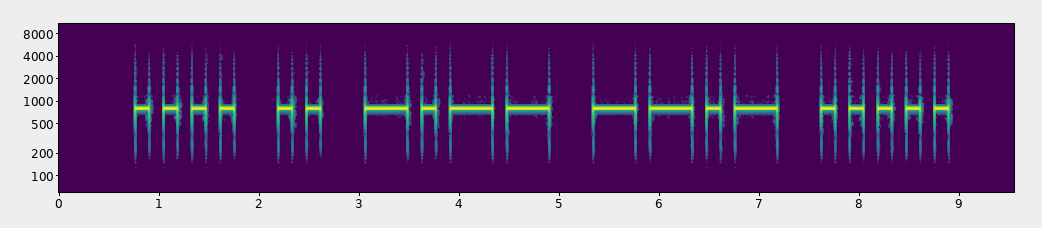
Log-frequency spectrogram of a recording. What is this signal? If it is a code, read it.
Morse code, heard as a keyed tone, about 8 wpm, 800 Hz. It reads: HIYQ5
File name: LEZIONI / 8 YJ45 / 8 YJ45 8wpm 3214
